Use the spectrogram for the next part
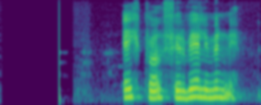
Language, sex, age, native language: Icelandic, female, 30-39, Icelandic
